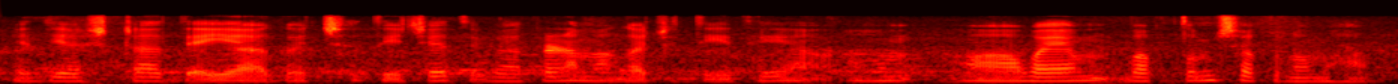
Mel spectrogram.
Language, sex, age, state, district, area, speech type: Sanskrit, female, 45-60, Maharashtra, Nagpur, urban, spontaneous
